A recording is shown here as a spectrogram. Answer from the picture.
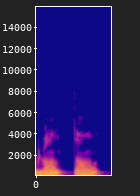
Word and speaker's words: longtemps: des exemples de phrases qui contiennent le mot longtemps pour bien comprendre on commence par la première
